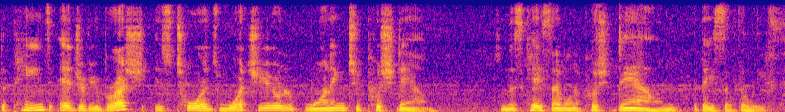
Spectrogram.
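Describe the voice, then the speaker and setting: A woman painting instructor walking students through each brush stroke in a brisk, teasing teaching manner. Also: sits low, gravelly, dark tone, slightly rough, rough recording. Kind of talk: step-by-step painting lesson.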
